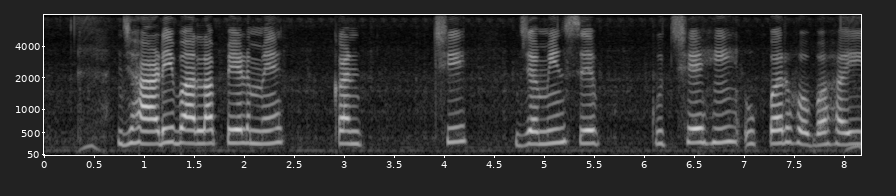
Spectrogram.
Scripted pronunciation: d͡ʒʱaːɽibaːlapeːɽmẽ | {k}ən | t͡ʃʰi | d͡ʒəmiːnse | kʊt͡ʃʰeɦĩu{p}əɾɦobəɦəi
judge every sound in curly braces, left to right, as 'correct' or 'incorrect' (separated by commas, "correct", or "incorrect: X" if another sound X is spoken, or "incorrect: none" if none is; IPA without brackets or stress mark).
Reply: correct, correct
